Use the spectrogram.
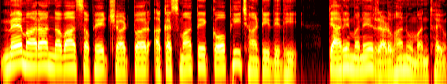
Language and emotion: Gujarati, sad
